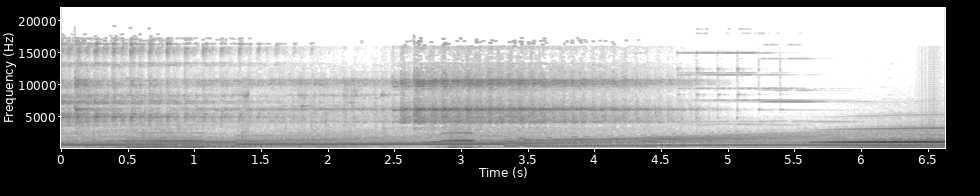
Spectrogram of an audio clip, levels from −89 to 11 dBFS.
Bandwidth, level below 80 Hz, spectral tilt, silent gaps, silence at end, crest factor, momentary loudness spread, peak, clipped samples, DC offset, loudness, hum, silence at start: 19 kHz; -62 dBFS; -2.5 dB/octave; none; 0 s; 16 dB; 12 LU; -16 dBFS; under 0.1%; under 0.1%; -31 LUFS; none; 0 s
